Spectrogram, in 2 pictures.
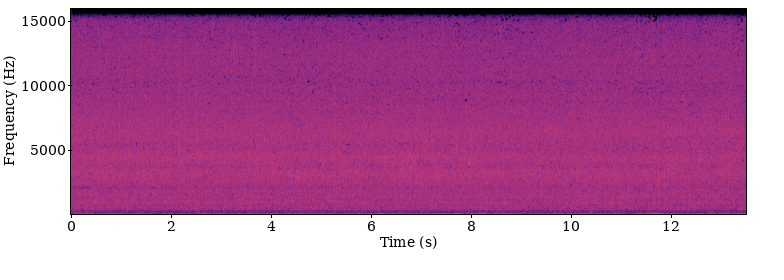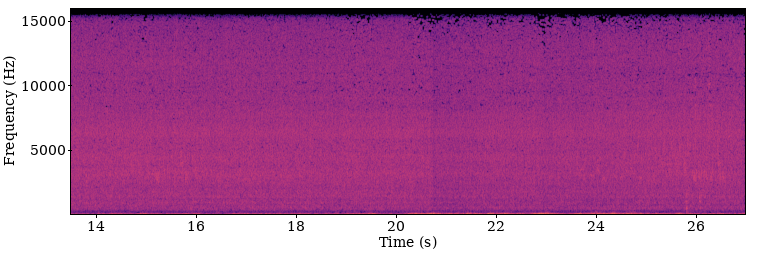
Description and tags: Recorded with Sony PCM-D50 in June 2014 on the cableway in the Carpathians, Ukraine.
ambiance, ambience, birds, Carpathians, field-recording, forest, Karpaty, mountain, nature, PCM-D50, ropeway, Ski-lift, sony, summer, Ukraine, water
